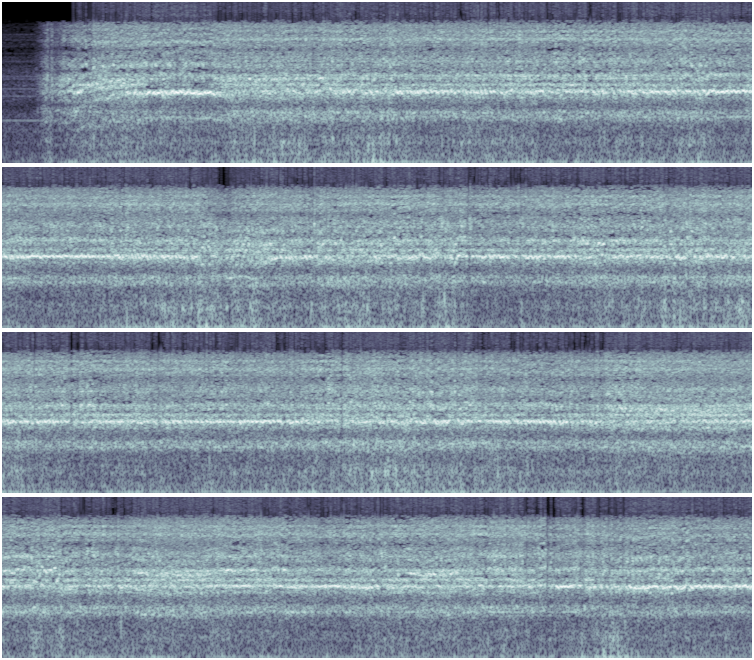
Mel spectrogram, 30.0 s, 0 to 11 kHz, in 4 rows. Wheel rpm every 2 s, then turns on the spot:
70, 210, 230, 230, 220, 210, 230, 230, 230, 240, 230, 220, 230, 230, 220.
none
